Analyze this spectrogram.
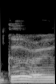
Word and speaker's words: guru: um spiritual teacher or Guru It's a Wonderful word it's two syllables goo and Ru and they're Sanskrit words and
